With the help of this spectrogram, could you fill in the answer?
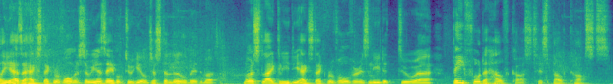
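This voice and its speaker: A young man with a Dutch accent giving excitable, jokey live commentary on a video game, talking to the players on screen. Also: mid-range voice, slight background noise.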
